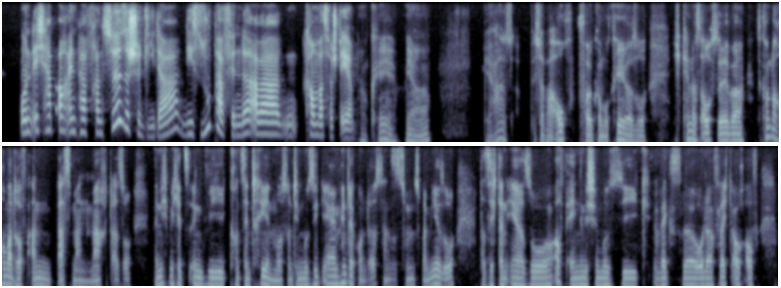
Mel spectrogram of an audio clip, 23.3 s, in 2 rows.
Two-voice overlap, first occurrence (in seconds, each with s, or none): none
